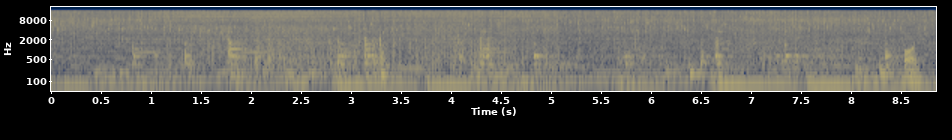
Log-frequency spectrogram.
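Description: Sliced spring onion and diced air-dried salami sizzling steadily in hot olive oil in a frying pan, sautéing, with occasional clicks and scrapes as a wooden spoon stirs them.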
